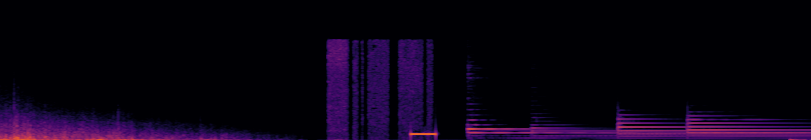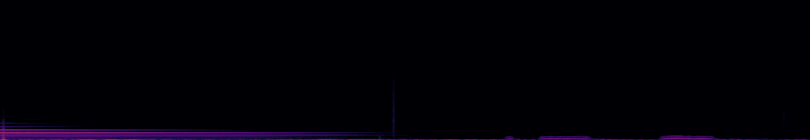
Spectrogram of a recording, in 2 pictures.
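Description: A deep boom fades out at the close of the intro music. A short beep follows, then a run of five chime notes struck one after another, each ringing on for several seconds. Near the end come two short owl-like hoots.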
